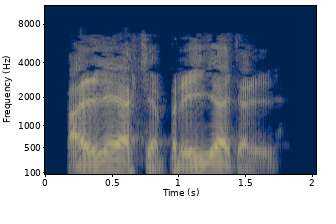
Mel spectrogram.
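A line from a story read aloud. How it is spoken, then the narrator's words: Barking. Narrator (Russian): рявкнул Дикс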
